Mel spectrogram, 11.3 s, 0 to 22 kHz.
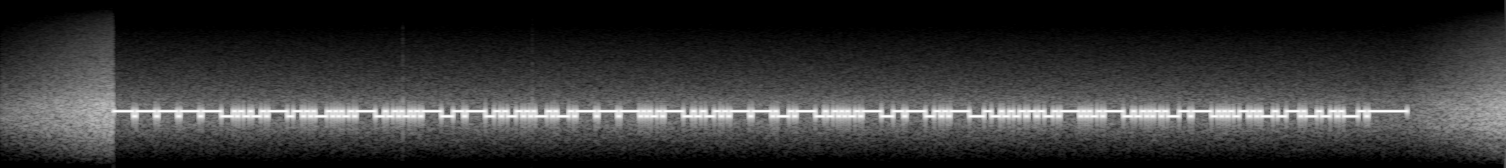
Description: RTTY (45.45 baud, 170 Hz shift), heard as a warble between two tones, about 1360 Hz centre. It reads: CES DONNEES NE SONT PAS FORCEMENT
